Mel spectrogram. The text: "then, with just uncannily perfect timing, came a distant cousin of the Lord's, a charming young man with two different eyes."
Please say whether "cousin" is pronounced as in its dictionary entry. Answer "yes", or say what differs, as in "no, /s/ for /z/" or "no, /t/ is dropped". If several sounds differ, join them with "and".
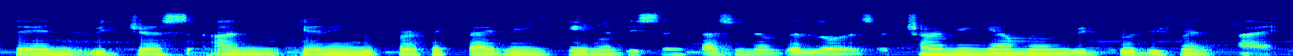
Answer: no, /s/ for /z/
